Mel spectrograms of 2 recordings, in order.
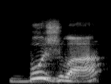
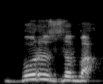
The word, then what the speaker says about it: bourgeois: Either you pronounce the word as bourgeois or you pronounce the word as bourgeois. आर एन जेड का sound साथ में रहेगा। बुर्जुआ बोल सकते हैं या बुर्जुआ बोल सकते हैं।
